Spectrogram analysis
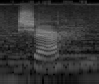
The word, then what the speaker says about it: Cher: Cher. It kind of rhymes with Claire.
